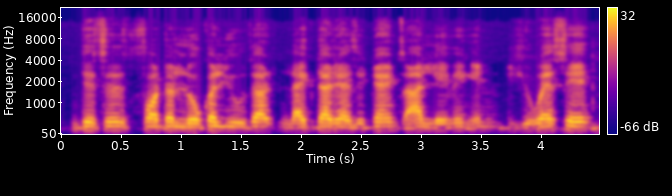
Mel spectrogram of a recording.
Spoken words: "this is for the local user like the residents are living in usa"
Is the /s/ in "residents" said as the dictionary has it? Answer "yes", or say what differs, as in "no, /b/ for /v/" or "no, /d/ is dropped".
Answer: yes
